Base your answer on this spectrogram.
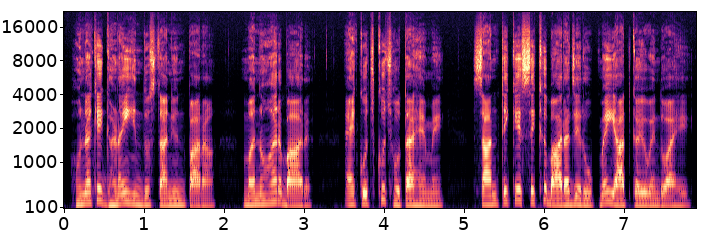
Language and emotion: Sindhi, neutral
